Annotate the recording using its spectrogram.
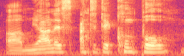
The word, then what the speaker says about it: Giannis Antetokounmpo: Giannis Antetokounmpo, that's how you say his name, is going to the NBA playoffs.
